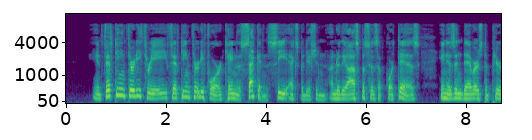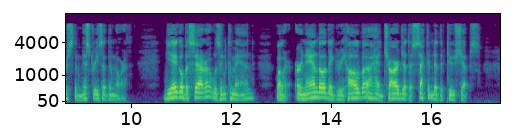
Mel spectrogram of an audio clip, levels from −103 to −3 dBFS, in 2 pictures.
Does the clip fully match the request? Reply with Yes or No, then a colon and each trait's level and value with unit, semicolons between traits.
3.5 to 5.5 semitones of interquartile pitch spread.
Yes: average, 4.1 semitones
